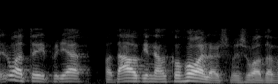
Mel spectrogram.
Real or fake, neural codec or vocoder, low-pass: fake; codec, 16 kHz, 1.1 kbps, Voila-Tokenizer; 5.4 kHz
